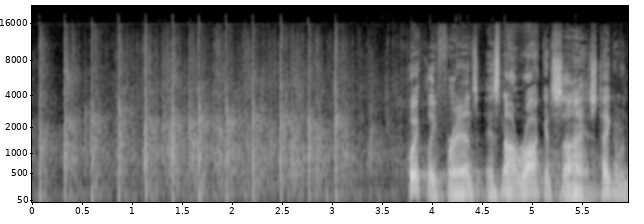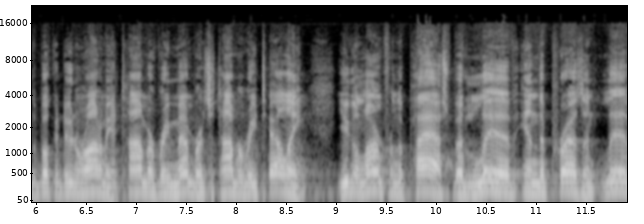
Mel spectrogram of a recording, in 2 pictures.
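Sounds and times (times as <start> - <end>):
audience applauding: 0.0 - 3.8
sharp rhythmic claps: 0.0 - 4.0
speech: 3.8 - 11.8.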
